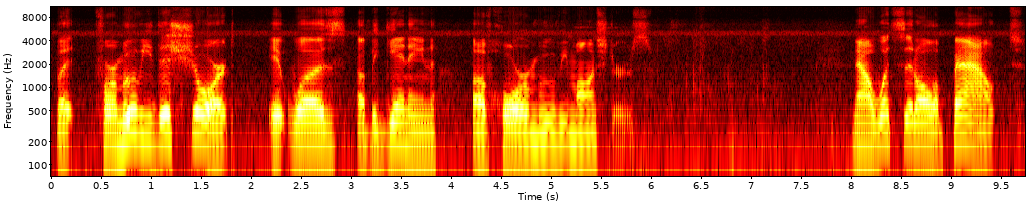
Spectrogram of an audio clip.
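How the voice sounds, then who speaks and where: Clear, higher-voiced man reviewing films casually. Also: animated, takes it slowly, long pauses. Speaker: reviewer, host. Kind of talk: casual rambling film review commentary.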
